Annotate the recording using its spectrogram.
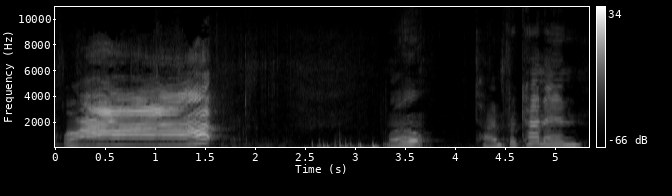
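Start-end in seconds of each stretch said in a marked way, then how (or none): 0.1-1.6 loud, drawn-out pretend scream; long scream. Stuck customer crying out, long loud scream. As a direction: hold a loud "aah".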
